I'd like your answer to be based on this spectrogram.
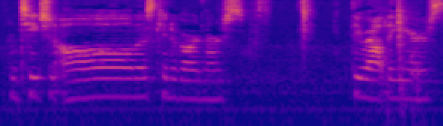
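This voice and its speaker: A woman speaks in a somewhat breathy voice. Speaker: wreath maker, small business owner, former kindergarten teacher. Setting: crafting tutorial. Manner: calm, instructive, like teaching young children.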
